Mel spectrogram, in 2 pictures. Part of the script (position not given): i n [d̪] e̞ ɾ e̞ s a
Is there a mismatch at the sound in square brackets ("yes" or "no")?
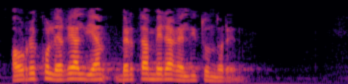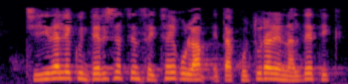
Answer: yes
